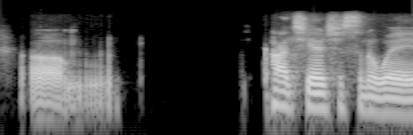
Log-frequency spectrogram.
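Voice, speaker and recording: Over a quiet background, a man with a Canadian accent talks in a very deep, low pitch with a dark, mellow tone and vocal fry. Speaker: undergraduate student interviewee. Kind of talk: interview. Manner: clear, standard speech; hesitant, many fillers.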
